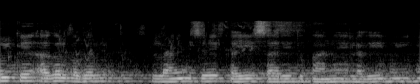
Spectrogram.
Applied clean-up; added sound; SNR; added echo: neural separator model SepFormer DNS4.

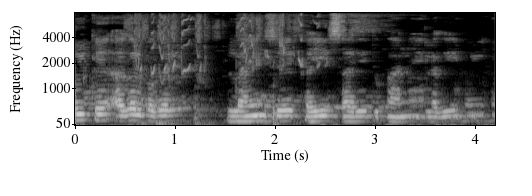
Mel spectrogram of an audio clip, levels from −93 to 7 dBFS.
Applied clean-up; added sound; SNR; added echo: classical method WPE with log-MMSE.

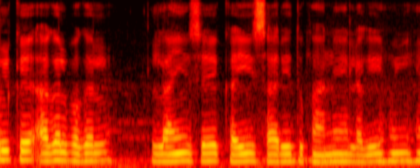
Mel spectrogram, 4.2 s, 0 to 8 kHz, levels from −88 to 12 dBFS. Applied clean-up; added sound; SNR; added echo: none; none; none; none.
